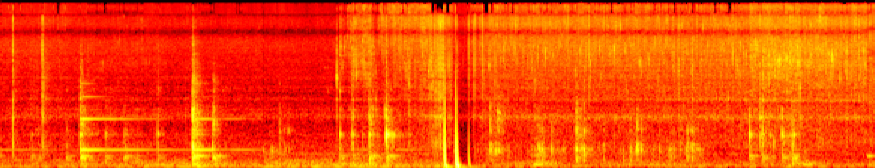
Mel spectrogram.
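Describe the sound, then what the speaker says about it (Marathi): Spices including cumin powder and a house masala sizzle as they are sautéed in a pan, with scattered stirring clicks and a sharp knock midway. Faint running water sounds in the background. "चांगलं परतून घ्यायचं."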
